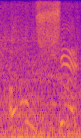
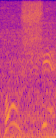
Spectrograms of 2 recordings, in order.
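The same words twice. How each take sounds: First: High, drawn-out fearful scream; panicked shriek. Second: High shrieking cry; panicked yelp. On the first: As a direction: scream it in terror. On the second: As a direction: yelp in sudden fright. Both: Real, not acted. Thresher Maw attack.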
